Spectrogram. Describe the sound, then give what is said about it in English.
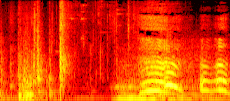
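Eyeglasses breaking and shattering: a few brief, sharp cracking impacts at the start, then a voiced exclamation follows. “My glasses! Where? They're broken. Completely shattered.”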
